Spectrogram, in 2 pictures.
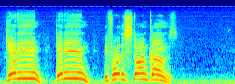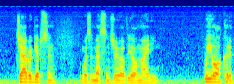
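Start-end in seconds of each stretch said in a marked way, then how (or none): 0.1-3.5 very high, loud urgent yell; shouting at the top of his lungs. Retold or imitated. Young driver yelling at people to board before the storm, full shout. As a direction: scream it out the bus window to save people. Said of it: "shouting at the top of his lungs".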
